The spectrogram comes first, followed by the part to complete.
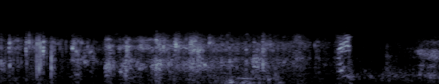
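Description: People's voices talking over the sounds of dogs moving about and splashing at the water's edge, with a short sharp high sound about three and a half seconds in.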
